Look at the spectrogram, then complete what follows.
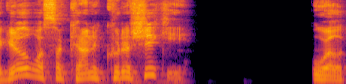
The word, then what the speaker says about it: Kurashiki: The girl was a kind of Kurashiki. Well, Kurashiki if I if I pronounce it in Japanese way.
